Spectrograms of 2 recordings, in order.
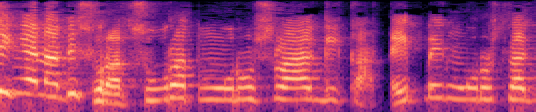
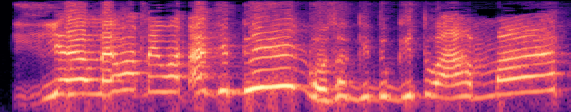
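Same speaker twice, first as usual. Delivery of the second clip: much higher and louder, mocking the over-friendliness; dismissive friend; 10 semitones higher, 5 dB louder than usual. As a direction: play the scornful friend brushing it off. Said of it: "gitu ya, kata teman saya". (teman yang meremehkan, nada tinggi dan keras)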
